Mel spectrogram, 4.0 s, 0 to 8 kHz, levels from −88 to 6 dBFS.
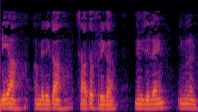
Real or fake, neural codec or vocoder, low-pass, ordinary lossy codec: real; none; 7.2 kHz; MP3, 24 kbps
